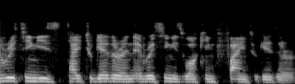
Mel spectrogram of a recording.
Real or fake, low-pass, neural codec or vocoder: real; 7.2 kHz; none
